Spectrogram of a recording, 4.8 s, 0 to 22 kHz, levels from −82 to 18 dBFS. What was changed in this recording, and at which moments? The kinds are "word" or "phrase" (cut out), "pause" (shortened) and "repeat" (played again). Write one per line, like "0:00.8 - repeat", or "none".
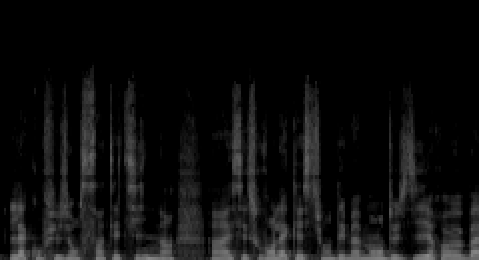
none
